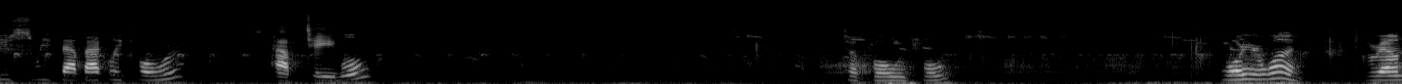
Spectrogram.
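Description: A woman speaks calmly and closely, pausing between phrases.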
